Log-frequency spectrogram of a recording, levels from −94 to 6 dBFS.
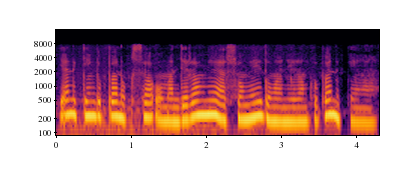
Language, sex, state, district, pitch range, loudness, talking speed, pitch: Garo, female, Meghalaya, South Garo Hills, 180-230 Hz, -11 LUFS, 95 wpm, 210 Hz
